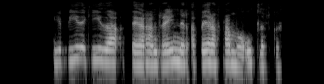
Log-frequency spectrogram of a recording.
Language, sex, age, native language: Icelandic, female, 30-39, Icelandic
